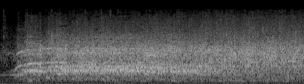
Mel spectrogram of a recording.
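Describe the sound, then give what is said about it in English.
Enthusiastic theatre audience in Guildford, Surrey, applauding at the start of a comedy panel show. The dense, even wash of clapping swells within a fraction of a second and holds loud and steady, with no voices. “And as you can hear, we have an enthusiastic theatre audience drawn from many areas of the fine county of Surrey who've come on to show their enthusiasm as we start the show with Paul Merton.”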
